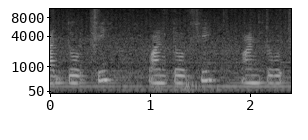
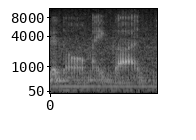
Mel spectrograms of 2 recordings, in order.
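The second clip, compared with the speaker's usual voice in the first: whispered; 11 dB quieter, much slower than usual. Real, not acted. Pain while peeling mask.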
